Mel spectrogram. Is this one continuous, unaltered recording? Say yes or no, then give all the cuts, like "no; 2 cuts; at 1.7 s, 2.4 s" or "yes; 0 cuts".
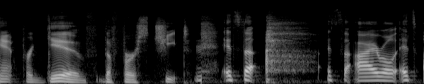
no; 1 cut; at 2.0 s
